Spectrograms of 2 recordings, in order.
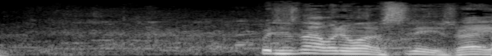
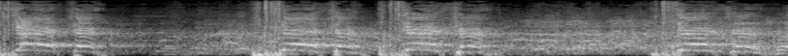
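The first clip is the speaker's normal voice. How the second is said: high-pitched shrieked sneezes; explosive sneezing; slower than usual. Acted. First caveman ever to sneeze among his friends, shrieked sneezes. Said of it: "First guy to sneeze".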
